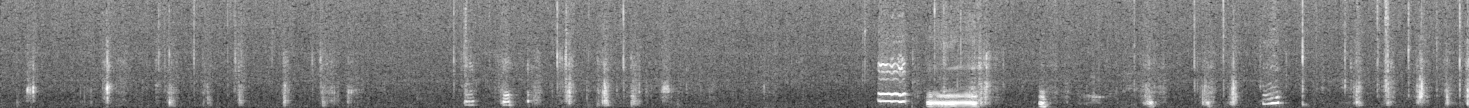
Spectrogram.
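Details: Playful Yorkshire Terrier tussling with a hairbrush in a small room: scattered light taps and scuffles, then one strong wavering growling whine of about a second midway, followed by a few soft squeaks.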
